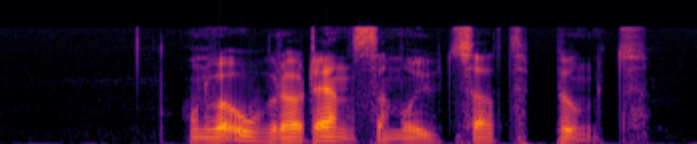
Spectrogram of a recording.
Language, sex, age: Swedish, male, 30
